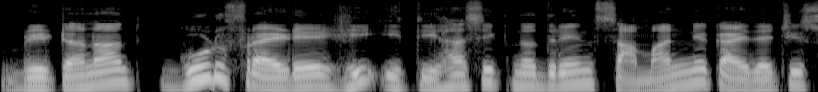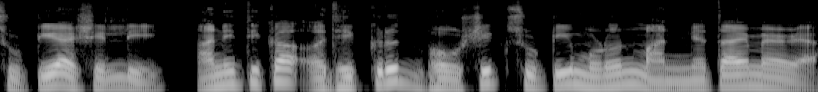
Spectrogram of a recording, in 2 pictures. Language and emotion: Goan Konkani, neutral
